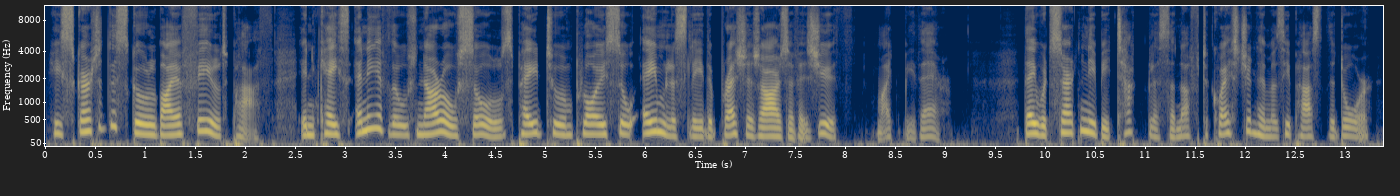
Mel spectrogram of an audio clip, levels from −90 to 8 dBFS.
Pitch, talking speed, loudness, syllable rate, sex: 185 Hz, 195 wpm, -19 LUFS, 4.9 syllables/s, female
